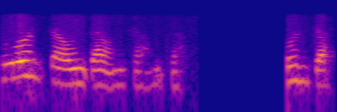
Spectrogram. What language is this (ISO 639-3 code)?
nep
